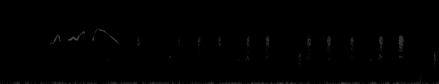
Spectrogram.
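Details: Partridge calling in a clip dated 10-03-21: a few thin whistled, arching notes, then a steady run of short harsh clucking notes repeated about four times a second over quiet background hiss.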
